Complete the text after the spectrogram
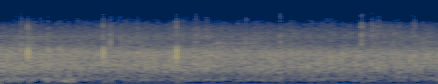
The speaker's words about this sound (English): All right, could we give all of tonight's recipients a round of applause?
